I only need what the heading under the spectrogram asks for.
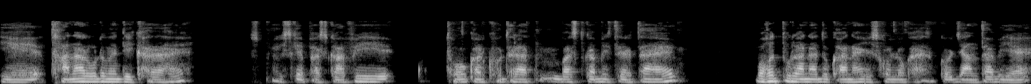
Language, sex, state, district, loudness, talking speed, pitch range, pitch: Hindi, male, Bihar, Jahanabad, -20 LUFS, 175 wpm, 115-130 Hz, 120 Hz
